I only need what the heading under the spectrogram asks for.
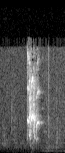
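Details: Single piercing, scratchy chirp from a pet rosy-faced lovebird, followed by faint rustling and soft background noise.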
